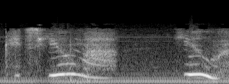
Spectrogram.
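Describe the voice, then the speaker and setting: A shaken, tender young woman in 1970s radio drama. Her high voice wavers across a wide range, heard through muffled vintage sound. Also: lively intonation, very slow, a little hiss or hum, heavily acted. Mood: shaken, relieved.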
